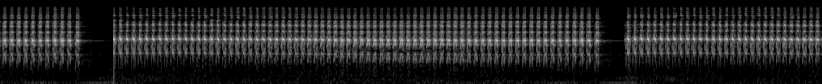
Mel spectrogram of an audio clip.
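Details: Masteran training recording with cililin and Common Flameback (pelatuk bawang) in close rapid-fire 'tembakan' singing. A fast, machine-like trill holds one bright pitch throughout, broken by two short silent gaps.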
